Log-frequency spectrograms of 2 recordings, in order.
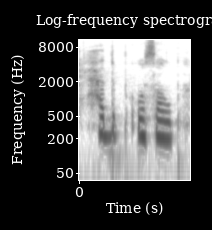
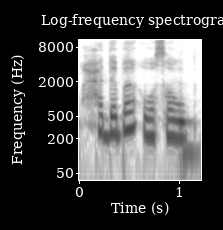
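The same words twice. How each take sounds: First: حدب said ḥadb, no vowel on the dal, in a whisper; حدب mispronounced ḥadb, dal without a vowel; wrong pronunciation. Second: حدب وصوب said slowly as ḥadab wa ṣawb, fatha on the dal; حدب pronounced ḥadab, with a vowel after the dal; correct pronunciation. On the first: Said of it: "مش حدب وصوب". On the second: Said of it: "نقول برضو". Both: Shown as a demonstration.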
